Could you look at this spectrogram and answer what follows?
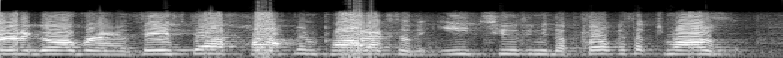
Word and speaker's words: Zaitsev: They're actually writing his name out phonetically. This is how his name was actually spelled. It's Zaitsev, but pronounces Z with an S.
